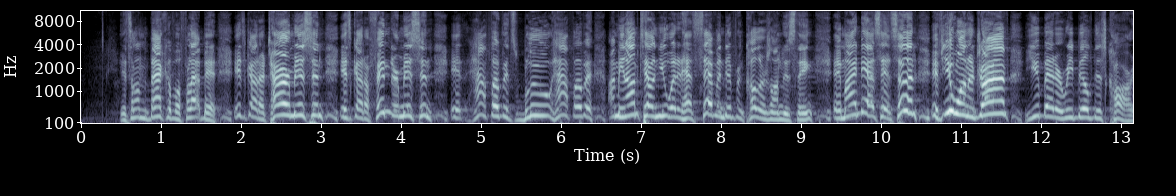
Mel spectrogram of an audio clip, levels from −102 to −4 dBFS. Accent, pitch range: American, 195-295 Hz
